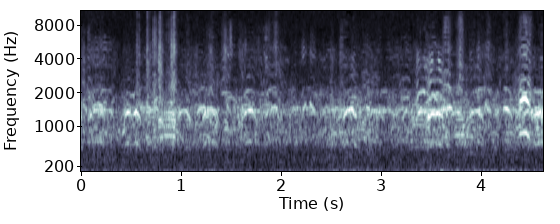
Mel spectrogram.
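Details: Skagit Valley snow geese massed together produce an unbroken wash of honking, individual calls mostly blurred into a steady roar of voices.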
